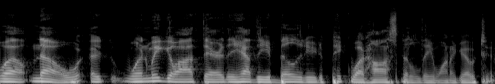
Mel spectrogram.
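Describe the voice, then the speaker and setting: A man's unremarkable speaking voice with an American accent, medium in pitch and fairly quick in pace, with a dry, close sound and no echo. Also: ordinary pitch variation. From Southern California (Orange County). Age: 60s. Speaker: paramedic supervisor. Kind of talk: casual interview storytelling.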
